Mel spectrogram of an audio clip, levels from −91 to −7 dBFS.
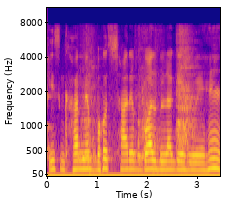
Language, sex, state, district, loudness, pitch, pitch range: Hindi, male, Jharkhand, Deoghar, -17 LUFS, 155 Hz, 150-160 Hz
